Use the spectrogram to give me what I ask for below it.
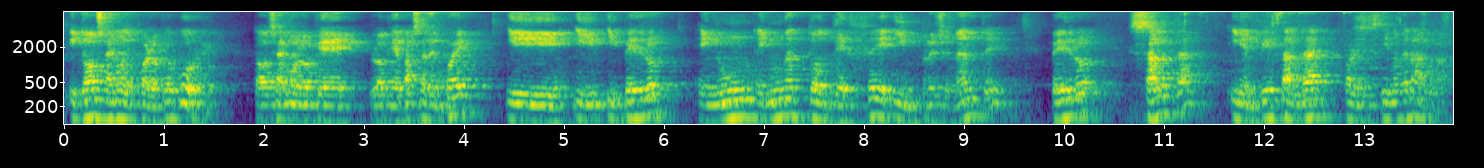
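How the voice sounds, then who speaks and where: A man's voice: medium pitch, a little slow. A man leading a Bible study, telling the story vividly with many fillers and restarts. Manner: vivid storytelling, acting out scenes with shouts and sound words. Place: church meeting room. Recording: very echoey room, mic far off.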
